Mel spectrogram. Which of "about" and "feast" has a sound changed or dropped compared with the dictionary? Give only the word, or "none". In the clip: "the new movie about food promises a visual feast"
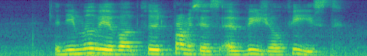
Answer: none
